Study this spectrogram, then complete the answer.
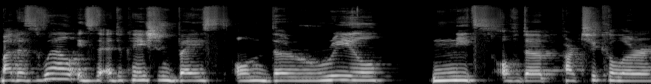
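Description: Very slow, somewhat breathy woman's voice of fairly low pitch, with a Polish accent and fairly even intonation. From Poland. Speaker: entrepreneur. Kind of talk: interview.

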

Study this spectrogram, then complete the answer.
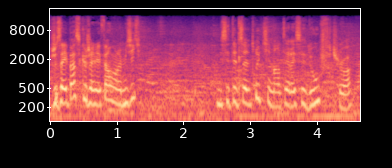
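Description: Noticeable background noise fills the recording as a woman talks. The room adds an audible echo. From Paris area (Vitry-sur-Seine). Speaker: musician and composer. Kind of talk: casual chat over lunch. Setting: restaurant.

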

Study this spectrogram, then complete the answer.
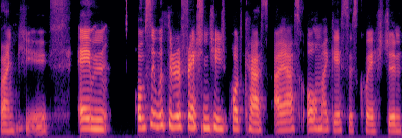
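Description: A woman speaks in a normal speaking voice at a moderate pace with ordinary pitch variation, the sound dry and close with no echo over a quiet background. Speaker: podcast host. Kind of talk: casual interview chat.

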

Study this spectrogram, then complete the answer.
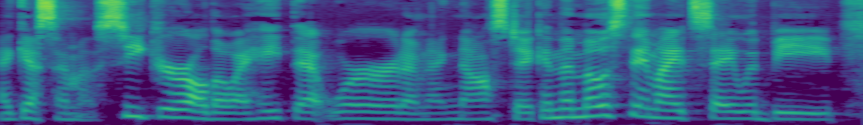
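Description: Spoken fairly quickly with an American accent, a plain, everyday voice shows ordinary pitch variation on a very clean recording with a silent background. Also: woman. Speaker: historian and journalist. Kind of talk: interview about personal faith conversion.

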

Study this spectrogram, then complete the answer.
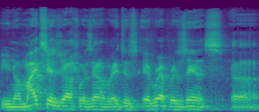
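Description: A man's fairly low voice with an American accent, at a moderate pace, with audible room echo and noticeable background noise. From South Los Angeles. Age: 30s. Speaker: former gang member. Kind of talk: interview. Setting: café. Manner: halting, many fillers.

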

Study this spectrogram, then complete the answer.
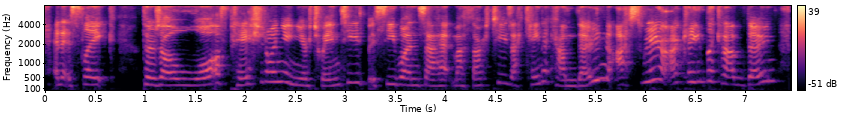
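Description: In a west of Scotland accent, a woman uses a raised, projected voice at a moderate pace with hardly any pauses. Her high pitch swings very widely. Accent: Scottish (west of Scotland). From Scotland, Paisley. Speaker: DJ and social media creator. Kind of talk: casual chat.

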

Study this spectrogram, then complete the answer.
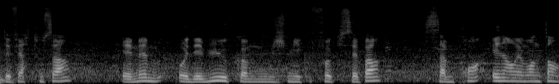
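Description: A man speaks at a moderate pace with fairly even intonation. Background noise is noticeable. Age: 20s. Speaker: engineering student and startup co-founder. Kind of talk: casual interview. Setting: startup incubator.

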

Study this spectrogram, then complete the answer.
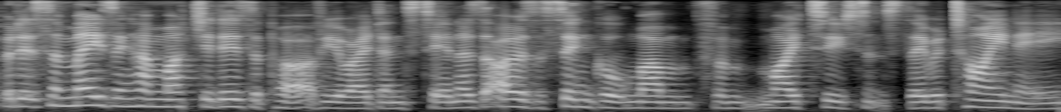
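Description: A woman's fairly low voice at a very fast pace, fairly even in intonation, with hardly any pauses. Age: 50s. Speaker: stand-up comedian. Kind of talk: casual chat.

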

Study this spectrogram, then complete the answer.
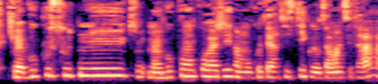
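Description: A woman talks in a somewhat breathy voice at a medium pitch, her pitch varying in an ordinary way. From France (born in Congo, moved at two). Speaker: artist and actress. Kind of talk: casual conversation on a live stream. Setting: Instagram live.

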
